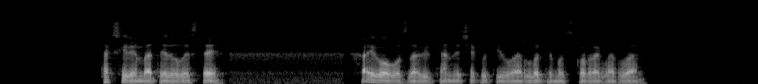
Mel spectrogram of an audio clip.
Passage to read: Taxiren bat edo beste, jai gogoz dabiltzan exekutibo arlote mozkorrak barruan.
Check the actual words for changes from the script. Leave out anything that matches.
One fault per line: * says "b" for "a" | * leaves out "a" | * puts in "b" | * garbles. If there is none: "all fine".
all fine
